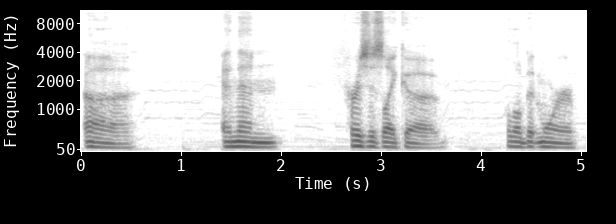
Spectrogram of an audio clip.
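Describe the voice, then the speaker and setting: A young male vocal coach hosts a relaxed video-call chat about singing, breaking down technique in careful, analytical detail. His voice is lowish, steady and mellow, he takes his time, and soft music plays in the background.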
